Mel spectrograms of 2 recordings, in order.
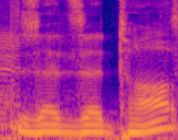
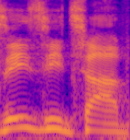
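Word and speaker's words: ZZ Top: So Ryan, how do you say the name of that band? Zed Top. So Zed Top. Are they American? Yeah, they are. It was a Zezy Top thing. It's Zezy Top.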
